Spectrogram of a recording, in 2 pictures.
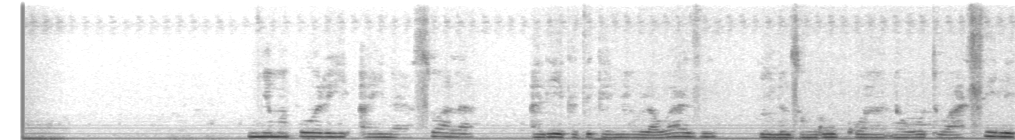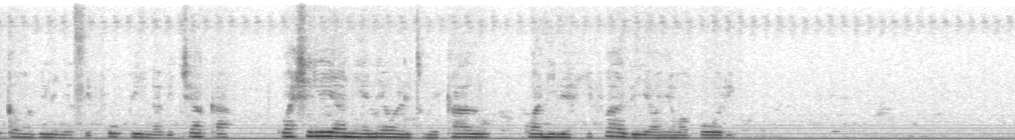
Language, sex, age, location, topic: Swahili, female, 25-35, Dar es Salaam, agriculture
